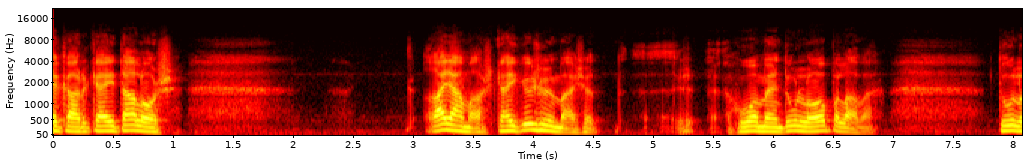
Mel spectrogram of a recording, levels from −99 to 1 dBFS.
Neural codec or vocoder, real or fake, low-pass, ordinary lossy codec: none; real; 14.4 kHz; MP3, 96 kbps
